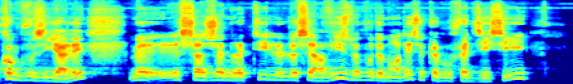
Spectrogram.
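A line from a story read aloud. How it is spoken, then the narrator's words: Laughing repetition. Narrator (French): répéta Thérèse en riant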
